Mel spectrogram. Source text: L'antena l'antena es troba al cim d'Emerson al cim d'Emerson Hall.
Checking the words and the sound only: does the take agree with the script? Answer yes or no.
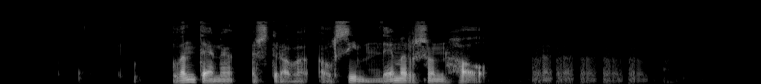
no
